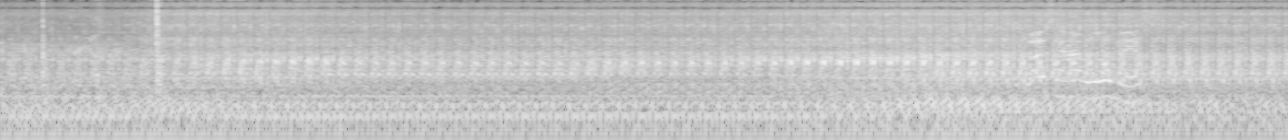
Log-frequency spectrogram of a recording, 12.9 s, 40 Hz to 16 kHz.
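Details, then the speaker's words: V8 idling after a burnout session, running poorly since being driven home but not smoking; a quick steady ticking of about three puffs a second rides over the rumble, suspected exhaust leak at a pipe. "I hear what sounds like leak. You hear it? Maybe that's the exhaust here."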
